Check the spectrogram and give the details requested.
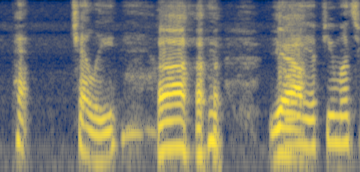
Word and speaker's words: Pacelli: Most of my family pronounces it that way, but that the C is pronounced as a CH, you know.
